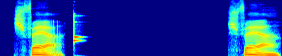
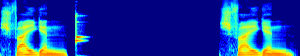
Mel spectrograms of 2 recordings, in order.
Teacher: o som do SCHW, que era uma espécie de SH, como em chuva, e um F logo em seguida.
